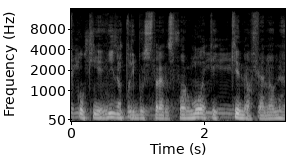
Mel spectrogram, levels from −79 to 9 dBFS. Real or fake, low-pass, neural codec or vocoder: fake; 14.4 kHz; codec, 44.1 kHz, 3.4 kbps, Pupu-Codec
